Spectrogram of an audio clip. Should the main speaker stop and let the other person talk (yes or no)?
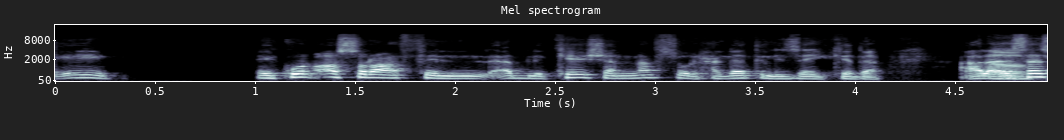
no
